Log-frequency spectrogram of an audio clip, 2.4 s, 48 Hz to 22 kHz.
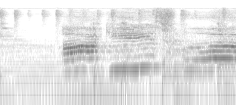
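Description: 1980s Brazilian pop song: soft instrumental backing, then a high sung vocal line with vibrato comes in about half a second in.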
